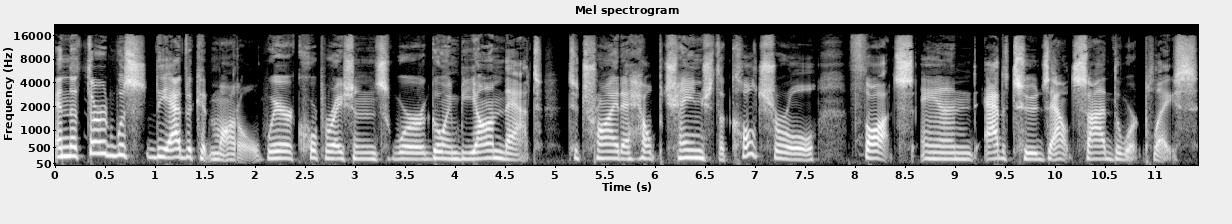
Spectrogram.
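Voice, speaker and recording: A woman with an American accent speaks at a fairly slow pace in a normal speaking voice, her medium pitch showing ordinary variation, on a very clean recording with a silent background and a dry, close sound with no echo. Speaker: tech company managing director. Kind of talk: interview. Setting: studio.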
